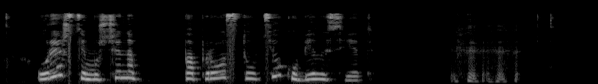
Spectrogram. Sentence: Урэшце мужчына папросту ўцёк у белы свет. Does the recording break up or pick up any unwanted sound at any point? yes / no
yes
